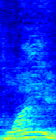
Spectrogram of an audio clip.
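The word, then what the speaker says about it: Blame!: is the last one today by tangled earpods blame is a good anime on its own thoughts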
